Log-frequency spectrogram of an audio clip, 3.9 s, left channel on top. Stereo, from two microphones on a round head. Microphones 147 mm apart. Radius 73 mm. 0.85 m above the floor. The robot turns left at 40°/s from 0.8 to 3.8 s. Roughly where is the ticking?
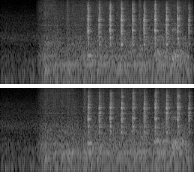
Left.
